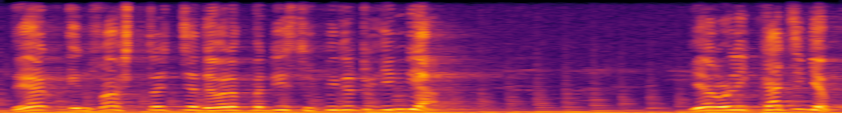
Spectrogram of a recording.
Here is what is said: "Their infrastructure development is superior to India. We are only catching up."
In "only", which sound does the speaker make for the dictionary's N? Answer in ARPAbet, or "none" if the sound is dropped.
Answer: none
